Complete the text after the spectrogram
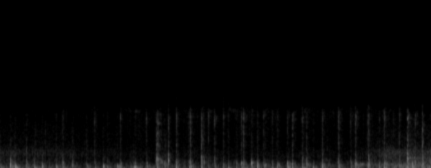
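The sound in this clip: Horses' hooves clatter as riders ride into a cave, a rapid, irregular stream of many sharp clops of varying loudness, with no voices.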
